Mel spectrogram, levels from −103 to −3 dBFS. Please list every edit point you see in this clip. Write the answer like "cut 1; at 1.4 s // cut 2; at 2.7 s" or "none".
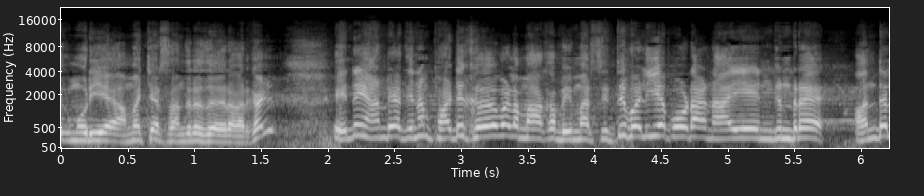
none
